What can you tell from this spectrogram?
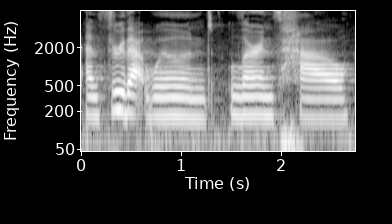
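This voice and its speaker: On stage at a live venue, a woman astrologer explains a chart reading in a conversational way. She has a slight head cold, and her low, smooth voice keeps a level tone as she draws out her words.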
